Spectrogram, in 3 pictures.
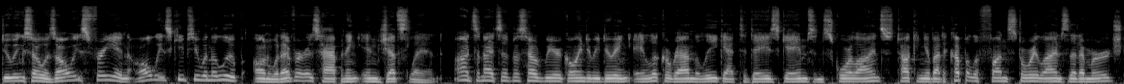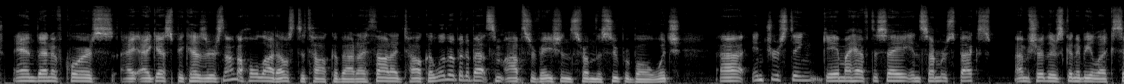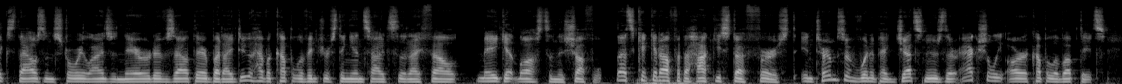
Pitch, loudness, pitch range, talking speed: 145 Hz, -26 LUFS, 135-160 Hz, 250 wpm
